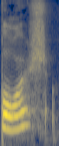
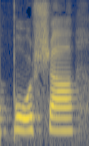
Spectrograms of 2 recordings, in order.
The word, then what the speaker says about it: Porsche: Here again we have Porsche. Porsche again is the incorrect pronunciation because इसे हम Porsche की तरह, even though ये दिखने में Porsche लग रहा है, but that's not the correct pronunciation.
